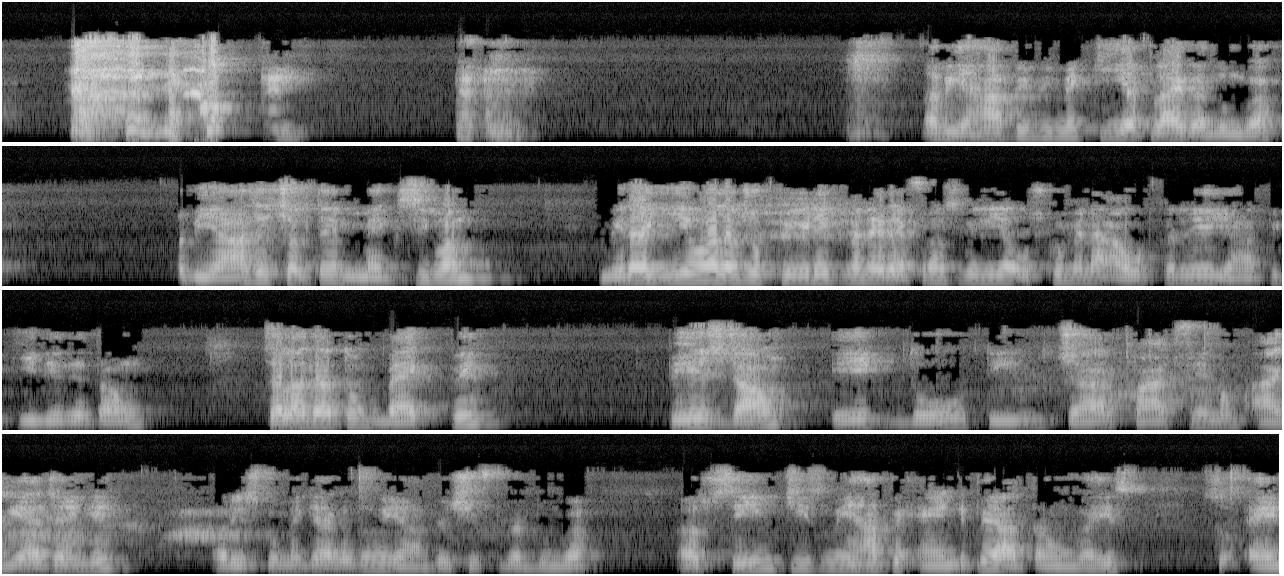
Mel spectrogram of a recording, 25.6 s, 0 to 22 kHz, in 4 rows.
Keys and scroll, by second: 14.7 j, 16.0 shift+Page_Down, 17.0 ctrl+Right.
